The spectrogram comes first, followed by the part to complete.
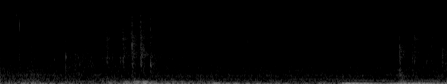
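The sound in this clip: Keyboard typing while entering a search in a maps app: quick, irregular soft taps over a low, steady background hum, with no voices.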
